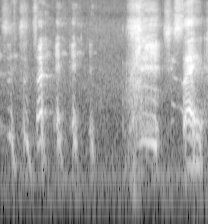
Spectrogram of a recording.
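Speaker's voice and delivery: high giggling stammer; laughing. Real, not acted. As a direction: try to talk through the giggles. Laughing fit.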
